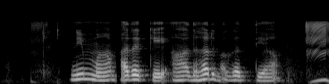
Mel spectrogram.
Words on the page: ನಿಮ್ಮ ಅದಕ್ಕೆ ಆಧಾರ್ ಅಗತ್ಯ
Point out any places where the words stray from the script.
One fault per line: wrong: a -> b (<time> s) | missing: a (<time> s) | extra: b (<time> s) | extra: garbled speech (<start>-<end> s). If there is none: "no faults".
no faults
